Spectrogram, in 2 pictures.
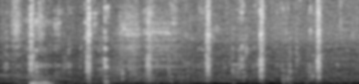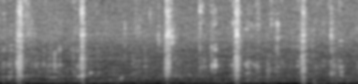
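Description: Close-miked eating sounds: chewing with irregular sharp wet mouth clicks, a few a second, and a brief hummed "mm" just after the start.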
